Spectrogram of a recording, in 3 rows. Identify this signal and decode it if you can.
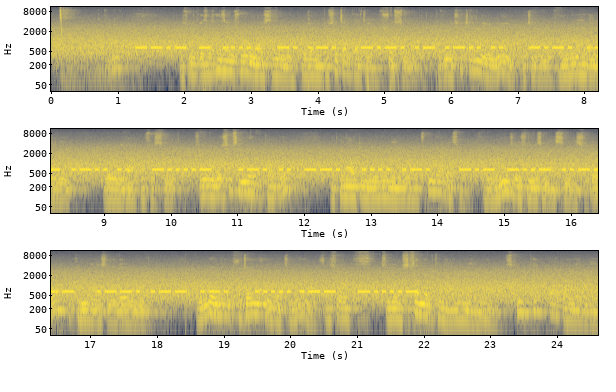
Morse code, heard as a keyed tone, hand-sent with a paddle, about 20 wpm, 660 Hz, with radio static and a narrow filter. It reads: QTH NR CALI CALI - RIG HR KX2 PWR 5W -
